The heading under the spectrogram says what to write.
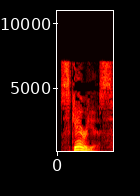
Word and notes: scarious: British English

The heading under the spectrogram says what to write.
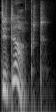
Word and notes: deduct: British English

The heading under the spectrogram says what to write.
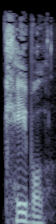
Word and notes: cable: American English

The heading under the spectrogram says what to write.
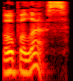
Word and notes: opalesce: British English

